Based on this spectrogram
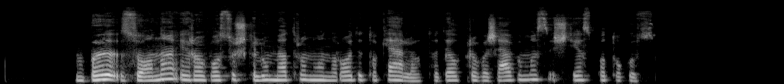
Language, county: Lithuanian, Vilnius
